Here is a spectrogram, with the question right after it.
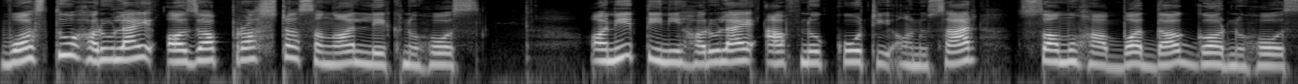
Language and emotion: Nepali, neutral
